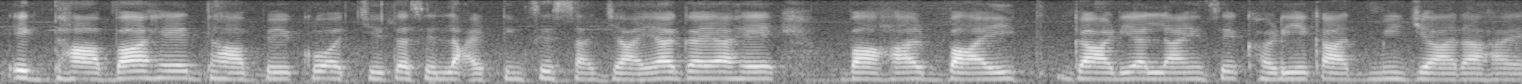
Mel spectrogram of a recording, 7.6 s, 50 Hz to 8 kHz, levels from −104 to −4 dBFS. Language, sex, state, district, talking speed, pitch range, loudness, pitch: Hindi, female, Haryana, Rohtak, 190 wpm, 175-190 Hz, -19 LUFS, 185 Hz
